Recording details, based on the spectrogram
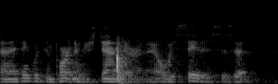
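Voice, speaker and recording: Against noticeable background noise and audible room echo, a man at medium pitch speaks with fairly even intonation. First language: Spanish. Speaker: community health worker trainer. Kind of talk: training session.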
